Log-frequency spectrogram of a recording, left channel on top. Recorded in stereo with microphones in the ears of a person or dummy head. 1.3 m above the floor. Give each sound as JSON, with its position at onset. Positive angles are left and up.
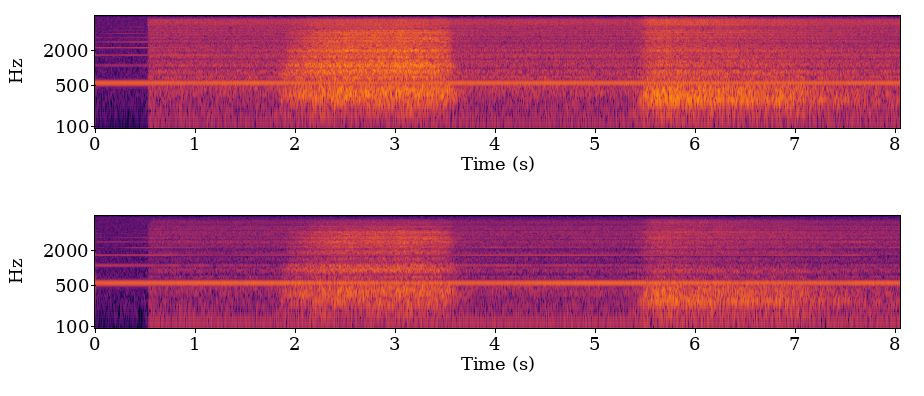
{"t": 0.5, "sound": "breathing", "side_deg": 50, "distance_m": 1.4}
